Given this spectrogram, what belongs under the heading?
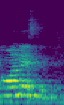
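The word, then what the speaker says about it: honest: वजह से यहां पे एन का उसे करेंगे ऑनेस्ट इसको ऑनेस्ट चरण क्या है इसका इस वजह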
